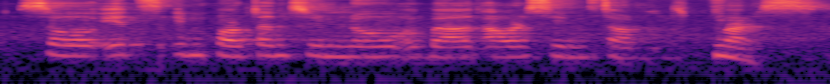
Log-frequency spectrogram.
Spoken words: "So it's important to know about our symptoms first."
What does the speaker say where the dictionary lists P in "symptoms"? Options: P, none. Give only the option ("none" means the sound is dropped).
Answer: none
